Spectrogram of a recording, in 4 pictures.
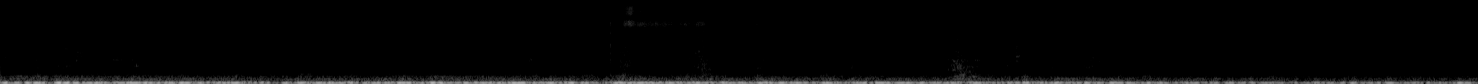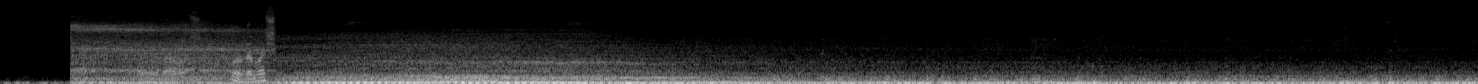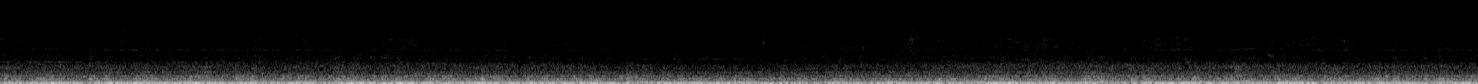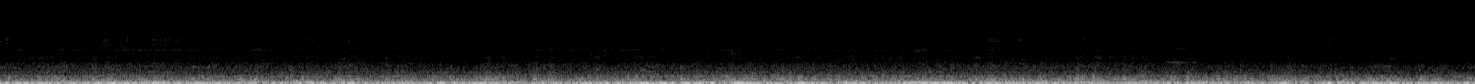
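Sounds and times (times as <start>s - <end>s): train wheels rumbling on rails: 13.3s - 59.0s.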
